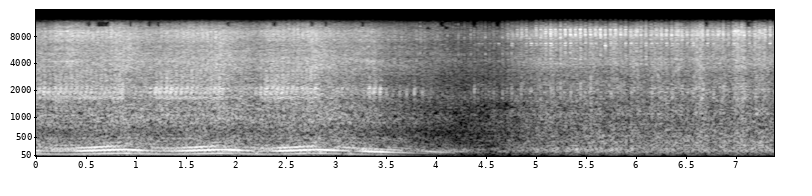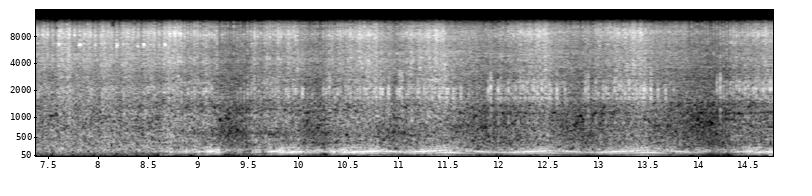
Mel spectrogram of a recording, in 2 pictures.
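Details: Toyota 1C diesel with hard starting, shaking and noisy engine: long labored cranking, then loud running with uneven wavering beat and shake; hard starting and rough running, cause unclear.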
